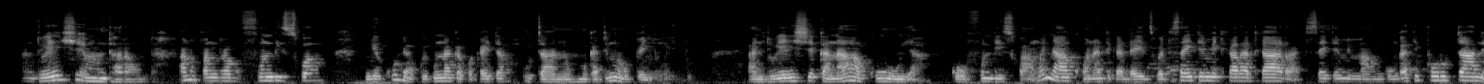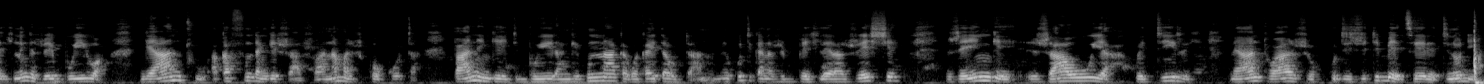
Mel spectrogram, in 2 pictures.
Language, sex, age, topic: Ndau, female, 36-49, health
